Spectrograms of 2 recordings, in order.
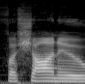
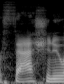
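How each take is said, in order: First: Fashanu as fuh-SHAH-noo; alternative pronunciation. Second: Fashanu as FASH-uh-noo; alternative pronunciation. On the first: Gamer trying out a hard O-line name, Fashanu said fuh-SHAH-noo. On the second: Gamer guessing how you say the name, Fashanu said FASH-uh-noo. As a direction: stress the first syllable of Fashanu, with a flat-A "fash". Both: Shown as a demonstration. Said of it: "I think you say it".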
